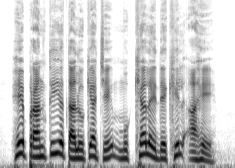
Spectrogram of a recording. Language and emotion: Marathi, neutral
